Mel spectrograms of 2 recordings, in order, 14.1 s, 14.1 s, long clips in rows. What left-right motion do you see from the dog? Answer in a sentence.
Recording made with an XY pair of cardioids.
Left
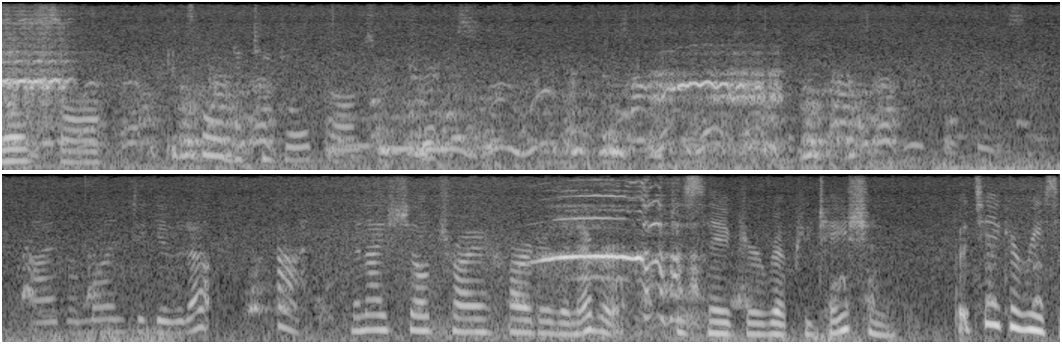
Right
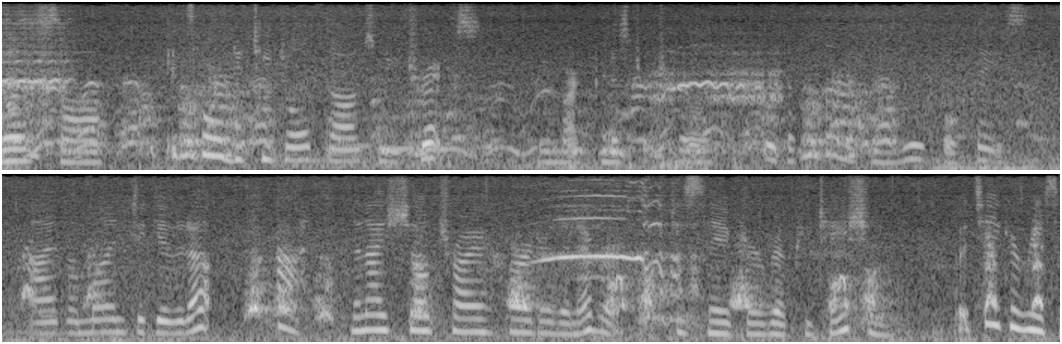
You can hear the dog move from right to left and back again.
